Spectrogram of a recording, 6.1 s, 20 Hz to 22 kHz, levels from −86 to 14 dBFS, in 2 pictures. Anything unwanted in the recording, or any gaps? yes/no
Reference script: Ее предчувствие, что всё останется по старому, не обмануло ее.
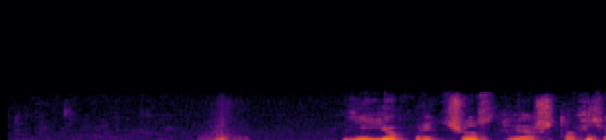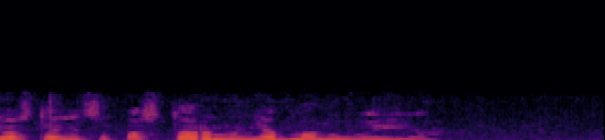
yes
